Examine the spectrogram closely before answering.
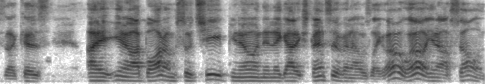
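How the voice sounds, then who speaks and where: A man with a plain, everyday voice, medium pitch, ordinary pitch variation, and a fairly quick pace. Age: 60s. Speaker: comic collector. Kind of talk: casual chat. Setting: live stream video call.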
